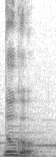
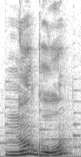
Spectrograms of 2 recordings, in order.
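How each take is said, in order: First: The word begins with a stronger d-like sound. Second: The word begins with a clear n sound. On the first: The speaker calls it right. "it is more of 누구" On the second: The speaker calls it wrong. "it is not 누구"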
